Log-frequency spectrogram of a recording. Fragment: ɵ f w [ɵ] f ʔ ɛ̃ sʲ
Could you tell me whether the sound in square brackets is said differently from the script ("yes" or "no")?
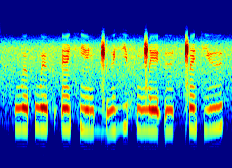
yes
